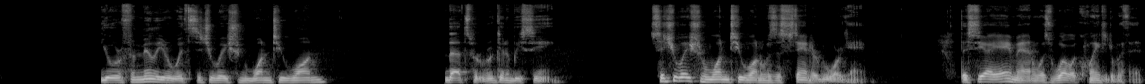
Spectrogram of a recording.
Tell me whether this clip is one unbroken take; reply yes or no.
no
